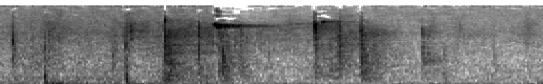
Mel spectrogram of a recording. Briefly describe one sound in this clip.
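A door handle clicks as a door opens.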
